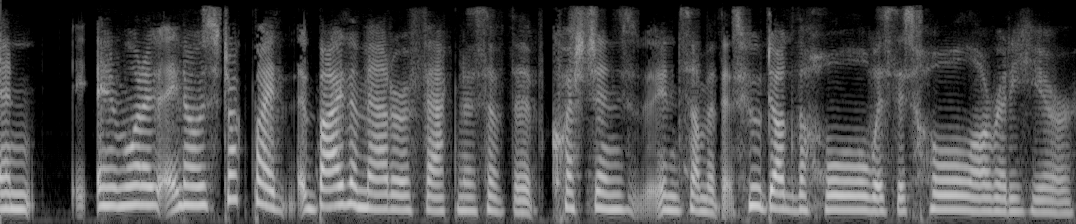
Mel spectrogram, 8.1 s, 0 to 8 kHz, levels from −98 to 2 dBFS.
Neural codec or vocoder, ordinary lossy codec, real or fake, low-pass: none; AAC, 32 kbps; real; 7.2 kHz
